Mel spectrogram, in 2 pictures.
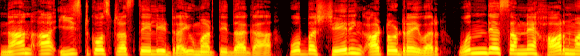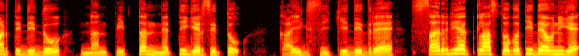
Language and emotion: Kannada, angry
